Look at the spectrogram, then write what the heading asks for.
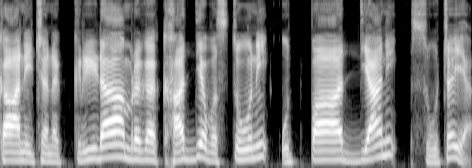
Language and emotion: Sanskrit, neutral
